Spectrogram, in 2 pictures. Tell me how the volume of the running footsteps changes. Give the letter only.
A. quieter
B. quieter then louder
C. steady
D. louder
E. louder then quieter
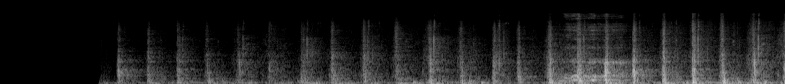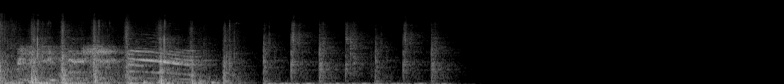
E.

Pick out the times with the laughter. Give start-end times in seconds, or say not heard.
5.5-6.3, 8.0-9.8.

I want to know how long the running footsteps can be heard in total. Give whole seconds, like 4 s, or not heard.
11 s.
